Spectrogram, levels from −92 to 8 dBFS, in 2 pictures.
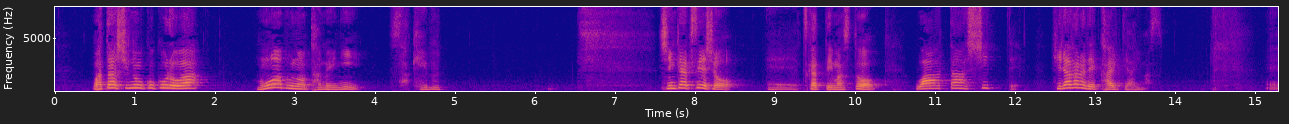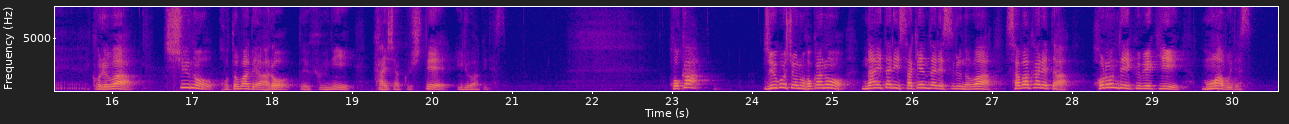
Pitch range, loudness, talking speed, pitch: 205-295 Hz, -25 LUFS, 200 characters per minute, 260 Hz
